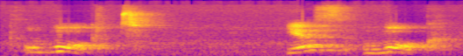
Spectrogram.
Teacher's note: You hear the last sound is k, which is supposed to be the deaf consonant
